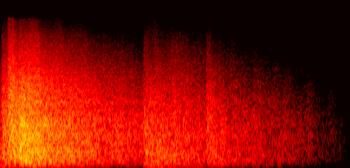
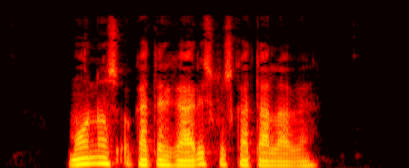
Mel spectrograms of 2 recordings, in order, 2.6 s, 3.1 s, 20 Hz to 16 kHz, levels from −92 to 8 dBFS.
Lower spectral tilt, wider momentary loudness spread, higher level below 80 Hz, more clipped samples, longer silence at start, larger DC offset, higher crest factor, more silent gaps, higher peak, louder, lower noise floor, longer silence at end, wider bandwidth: second, -5.5 dB/octave vs -8 dB/octave; first, 21 LU vs 7 LU; second, -64 dBFS vs -40 dBFS; neither; second, 0 s vs 0.5 s; neither; about the same, 20 dB vs 18 dB; neither; second, -12 dBFS vs -6 dBFS; second, -31 LUFS vs -24 LUFS; second, -64 dBFS vs -79 dBFS; about the same, 0.65 s vs 0.7 s; about the same, 11 kHz vs 11 kHz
